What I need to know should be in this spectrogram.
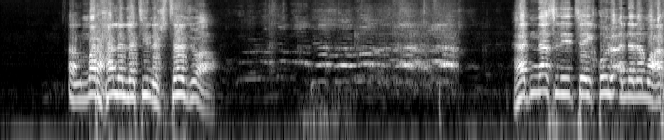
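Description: A middle-aged man speaks forcefully into a microphone over a loudspeaker.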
